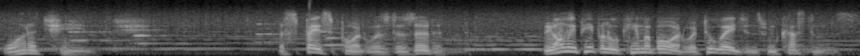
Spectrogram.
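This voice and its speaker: Male outspoken space crewman, dramatic and lively, vintage radio sci-fi, dull recording with faint music. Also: fairly low pitch, normal speed. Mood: grave narration. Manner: emphatic, questioning, dramatic. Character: incredulous, outspoken male spaceship crewman telling his story. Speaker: actor narrating and playing the lead. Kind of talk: 1950s radio drama acting.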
